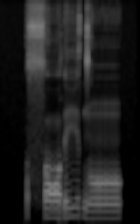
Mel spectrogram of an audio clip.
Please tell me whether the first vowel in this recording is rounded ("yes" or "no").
yes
